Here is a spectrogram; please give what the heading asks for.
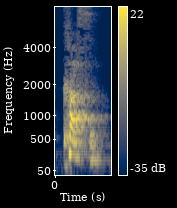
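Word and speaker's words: Kasse: این اینه که اینجا حتما باید آ به صورت کوتاه تلفظ بشه که اینجا ما میگیم کاسه.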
